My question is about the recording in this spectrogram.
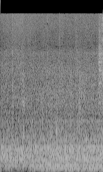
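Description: A steady low background hum, such as a fan or room noise, with no speech.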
